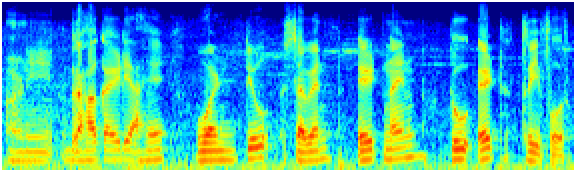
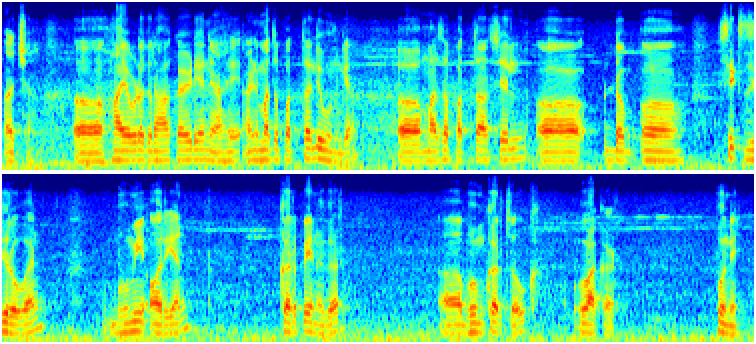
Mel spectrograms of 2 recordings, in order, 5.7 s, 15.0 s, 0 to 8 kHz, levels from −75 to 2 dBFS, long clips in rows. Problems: constant background noise, background conversations at intervals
